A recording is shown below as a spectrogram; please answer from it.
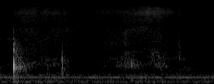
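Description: A hand rubbing and smoothing down the glossy pages of an open knitting catalogue: a soft, quiet rustle of skin on paper, with a brief sharp click just after the start.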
